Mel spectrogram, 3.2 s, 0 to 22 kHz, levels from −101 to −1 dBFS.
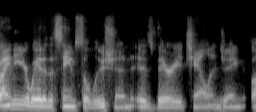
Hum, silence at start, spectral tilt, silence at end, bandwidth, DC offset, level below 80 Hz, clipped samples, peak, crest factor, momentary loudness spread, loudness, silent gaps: none; 0 s; -5 dB/octave; 0 s; 12 kHz; under 0.1%; -70 dBFS; under 0.1%; -14 dBFS; 18 dB; 13 LU; -32 LUFS; none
